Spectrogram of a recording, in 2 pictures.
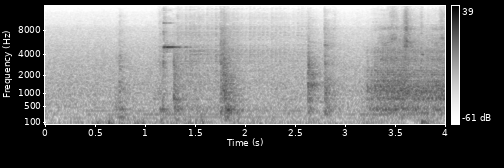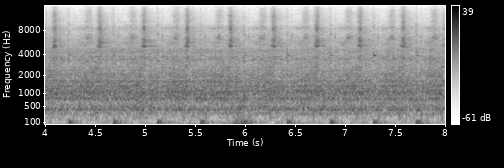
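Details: Murray lawn mower small engine after carburetor cleaning of debris from dirty fuel, choke and full throttle, primed with gas: a few clicks of handling, then it catches and holds a steady, even running note; runs fine.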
